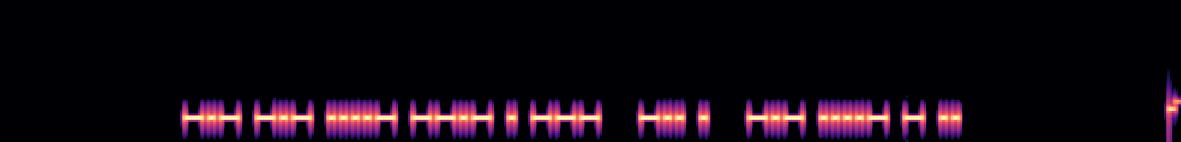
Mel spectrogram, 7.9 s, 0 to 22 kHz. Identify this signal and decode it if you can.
Morse code, heard as a keyed tone, about 30 wpm, 700 Hz. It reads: KK4QEO DE K4TI
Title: USA Callsign DE Callsign 30wpm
